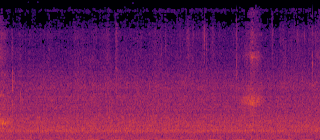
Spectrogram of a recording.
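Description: Steady machine whir with a low hum and a faint constant high tone, unchanging throughout, with no distinct events.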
